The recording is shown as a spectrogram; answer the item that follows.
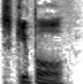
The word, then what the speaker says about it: Schiphol: Yeah, didn't take them up on the opportunity to explain to me how to pronounce Schiphol. – Yes, Schiphol. – Okay. – Did you put lots of O's in it and use lots of phlegm? – Ah.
